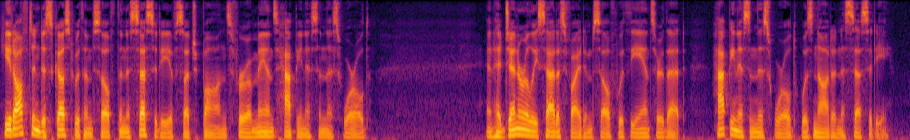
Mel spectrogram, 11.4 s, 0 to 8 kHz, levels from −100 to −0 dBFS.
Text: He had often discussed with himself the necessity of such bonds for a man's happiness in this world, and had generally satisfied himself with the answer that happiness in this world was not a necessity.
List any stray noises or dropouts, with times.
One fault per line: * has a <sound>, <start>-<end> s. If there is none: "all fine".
all fine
